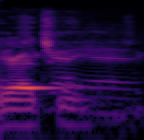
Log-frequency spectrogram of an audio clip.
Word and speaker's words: Rutschman: Yeah, Adley Rutschman.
